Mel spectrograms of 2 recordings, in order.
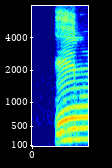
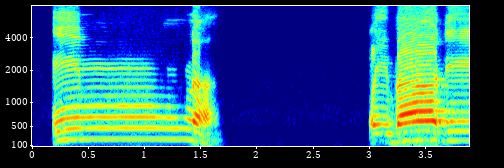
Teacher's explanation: نون مشدد کی وجہ سے غنہ ہے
